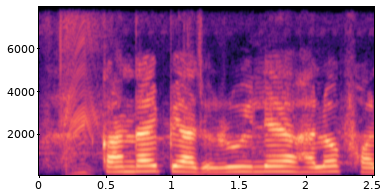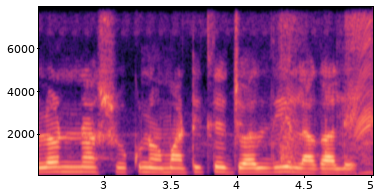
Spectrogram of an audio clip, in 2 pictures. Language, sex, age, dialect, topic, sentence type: Bengali, female, 18-24, Western, agriculture, question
